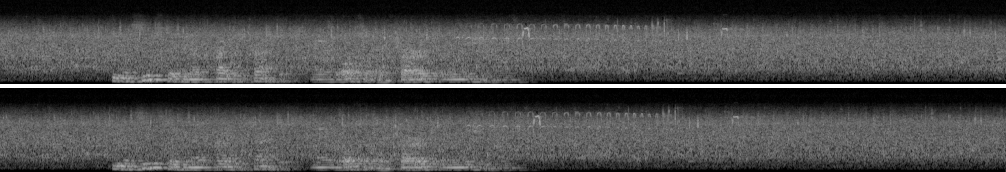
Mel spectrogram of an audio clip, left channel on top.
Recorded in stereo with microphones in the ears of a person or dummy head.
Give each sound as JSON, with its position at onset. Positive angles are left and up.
{"t": 1.1, "sound": "a man speaking", "side_deg": 45, "distance_m": 2.5}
